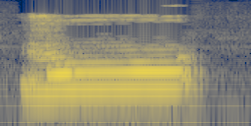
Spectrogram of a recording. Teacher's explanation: वाव मद्दा है, वाव जज़म से पहले पेश, मीम को आपने खींचना है, होंठ को आपने, लिप्स को अपने राउंड में लेके जाना है ताकि वाव अच्छी तरह अदा हो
